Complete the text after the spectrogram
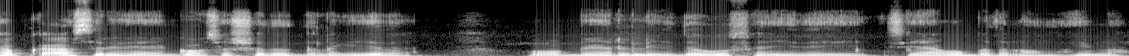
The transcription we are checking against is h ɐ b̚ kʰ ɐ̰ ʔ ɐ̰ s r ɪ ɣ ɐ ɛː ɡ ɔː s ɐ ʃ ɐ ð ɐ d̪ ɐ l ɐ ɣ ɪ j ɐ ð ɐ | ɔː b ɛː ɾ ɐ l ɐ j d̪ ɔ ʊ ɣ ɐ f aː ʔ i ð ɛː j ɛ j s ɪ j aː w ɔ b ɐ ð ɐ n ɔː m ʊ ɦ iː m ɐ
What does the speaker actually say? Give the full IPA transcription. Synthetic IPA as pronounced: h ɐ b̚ kʰ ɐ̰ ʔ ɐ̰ s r ɪ ɣ ɐ ɛː ɡ ɔː s ɐ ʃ ɐ ð ɐ d̪ ɐ l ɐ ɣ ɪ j ɐ ð ɐ | ɔː b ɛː ɾ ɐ l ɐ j d̪ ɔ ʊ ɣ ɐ f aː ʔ i ð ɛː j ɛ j s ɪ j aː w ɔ b ɐ ð ɐ n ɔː m ʊ ɦ iː m ɐ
